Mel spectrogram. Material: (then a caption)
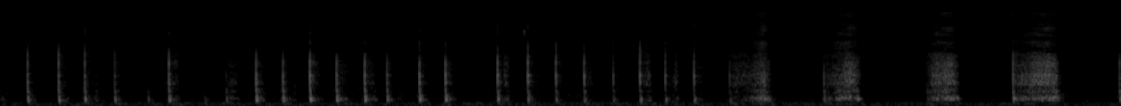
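Paper. A pencil taps a paper book in a quick, irregular run of about two dozen short, dry knocks. It then scratches across the book in four longer, rasping strokes. The sound is quiet and close.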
